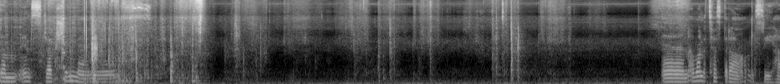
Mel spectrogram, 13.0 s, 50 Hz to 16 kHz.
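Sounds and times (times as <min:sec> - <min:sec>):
paper rustling: 0:00.0 - 0:09.5
low steady hum: 0:00.0 - 0:13.0.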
